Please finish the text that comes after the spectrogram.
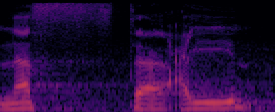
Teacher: sin ada sifat shafid, jadi ada bunyi sis itu nasta'in.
